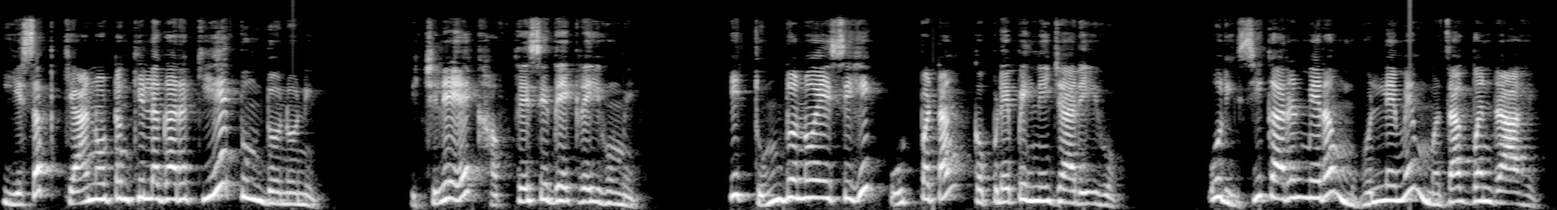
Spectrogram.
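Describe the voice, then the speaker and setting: A woman voicing a stern middle-aged mother-in-law in a cartoon story, scolding harshly and slowly. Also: a little high, very animated. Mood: angry scolding.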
